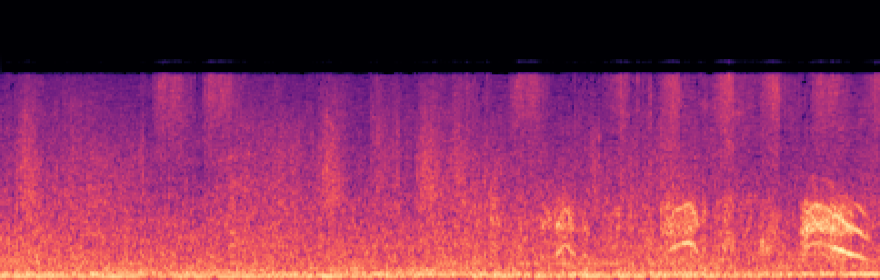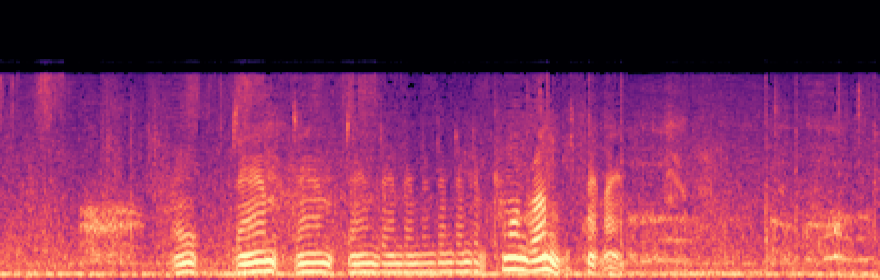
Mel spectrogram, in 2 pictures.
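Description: Footsteps crunch on rough ground at a steady walking pace.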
